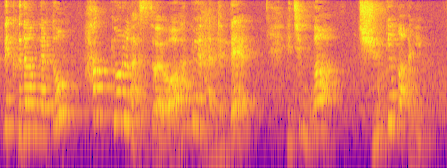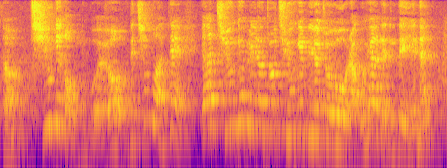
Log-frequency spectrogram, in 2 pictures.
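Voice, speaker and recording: A woman giving a lively creative-writing lecture, acting out quoted lines and laughing often. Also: on the high side, moderate pace. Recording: echoey room from far off, faint noise.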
